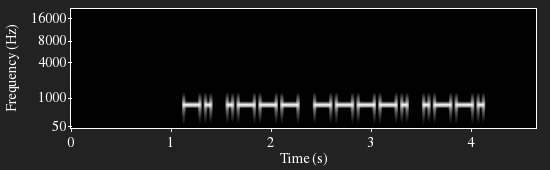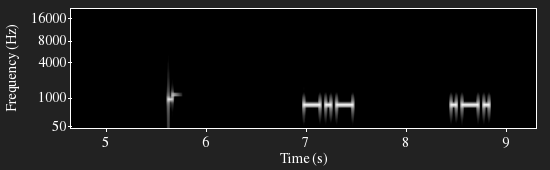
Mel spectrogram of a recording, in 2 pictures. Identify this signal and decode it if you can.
Morse code, heard as a keyed tone, about 23 wpm, spaced as for 15 wpm, 700 Hz. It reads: NJ9P KR
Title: USA Call Signs - 4 Characters - 6x Character Spacing - 22wpm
